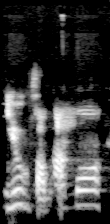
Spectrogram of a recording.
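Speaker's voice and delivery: mock angry Singlish rant; imitating a rude local troll, high. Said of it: "they're like".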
